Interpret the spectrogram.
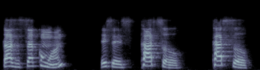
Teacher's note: The T in castle is silent.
